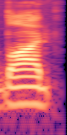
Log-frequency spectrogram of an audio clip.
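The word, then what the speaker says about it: ضاد: So, for example, the Daad is pronounced when you place your tongue flat against the roof of your mouth and then push away from the roof of the mouth with the tongue while vibrating the vocal cords. So it sounds like this. Da, da, da.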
